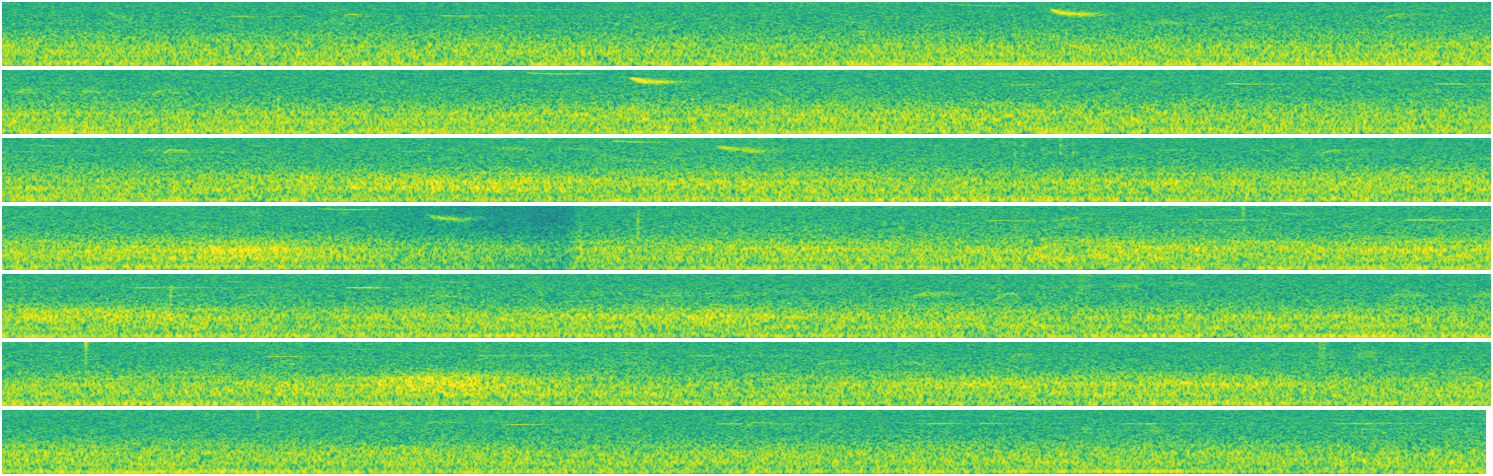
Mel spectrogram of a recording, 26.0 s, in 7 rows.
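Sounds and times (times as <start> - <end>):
steady low hiss: 0.0 - 26.0
distant bird chirps: 13.5 - 22.2.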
